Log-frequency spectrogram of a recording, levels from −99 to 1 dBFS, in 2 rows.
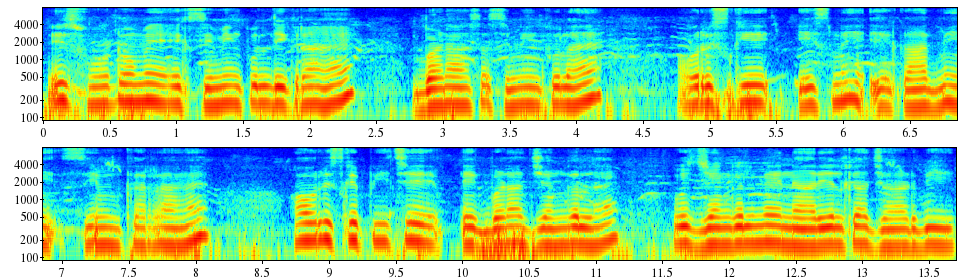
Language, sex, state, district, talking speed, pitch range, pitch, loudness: Hindi, male, Maharashtra, Sindhudurg, 155 wpm, 160-180 Hz, 170 Hz, -19 LUFS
